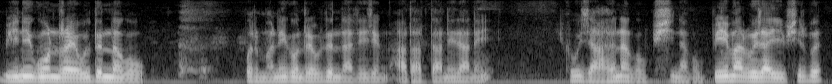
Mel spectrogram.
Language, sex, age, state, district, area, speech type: Bodo, male, 60+, Assam, Chirang, rural, spontaneous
